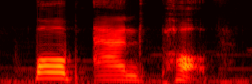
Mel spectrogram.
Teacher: with every P sound, the paper moves because of that puff of air from your mouth.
